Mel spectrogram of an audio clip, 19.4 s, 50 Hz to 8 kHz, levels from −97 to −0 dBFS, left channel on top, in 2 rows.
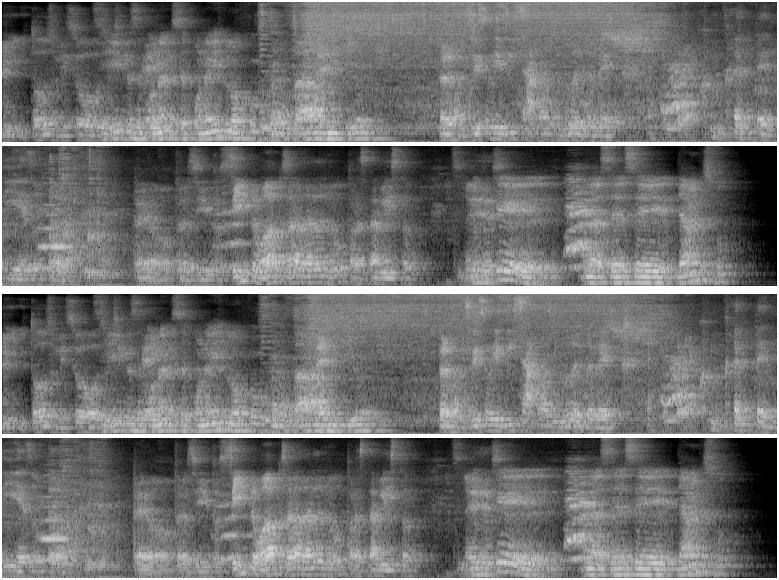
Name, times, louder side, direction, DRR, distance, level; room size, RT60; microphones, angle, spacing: voice 1, 0.0-2.1 3.9-4.1 5.5-11.0 11.3-14.8 15.5-15.9, right 2 dB, 80° right, -3 dB, 0.6 m, -26 dB
voice 2, 1.2-4.7 10.7-10.8 15.3-18.7, left 1 dB, 10° left, -9 dB, 0.7 m, -24 dB
Toilet flush, 2.9-12.3, left 3 dB, 60° left, 0.4 m, -30 dB
Crying sobbing, 7.9-8.7 9.1-9.3 9.8-9.9 10.1-10.5 11.1-11.2 11.9-12.8 13.1-13.3 13.7-13.8 14.2-14.3 15.1-15.7 16.0-16.3 16.7-17.2, right 1 dB, 25° right, 1.0 m, -28 dB
2.0 x 2.0 x 3.3 m, 0.83 s
head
